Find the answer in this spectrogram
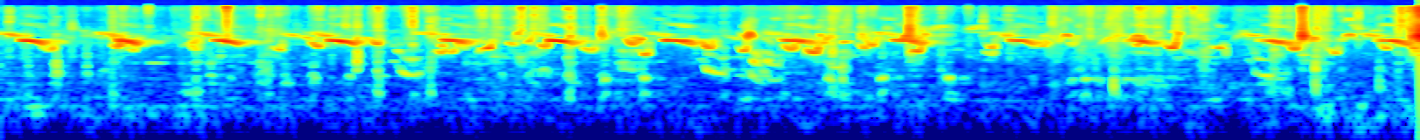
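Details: Baby grey francolins busy feeding, a steady stream of high, sharp downward-sliding cheeps, roughly two each second, with soft clicks and rustling underneath.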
